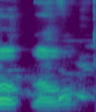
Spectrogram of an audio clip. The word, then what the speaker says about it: Louisville: How do you pronounce that? Louisville. That's if you're from Kentucky.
